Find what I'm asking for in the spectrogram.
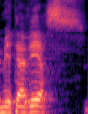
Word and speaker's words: métavers: Le métaverse, le métavers, euh, les deux prononciations en français sont euh, acceptées généralement. Est-ce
